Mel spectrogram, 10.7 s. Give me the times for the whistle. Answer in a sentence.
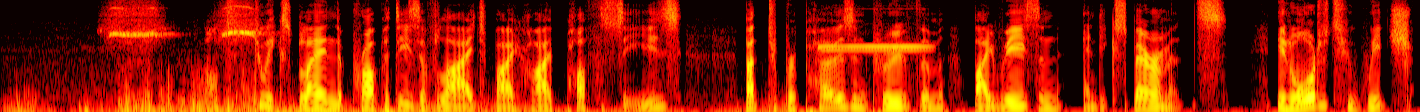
The whistle can be heard from 0.8 to 2.0 s and from 6.1 to 7.0 s.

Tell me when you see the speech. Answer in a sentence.
The speech can be heard from 1.6 to 10.6 s.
